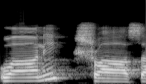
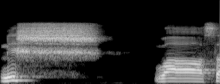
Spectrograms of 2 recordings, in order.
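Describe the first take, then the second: First: Slow, with a half-second gap between Vani and శ్వాస; pause between words. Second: నిశ్వాస stretched very slowly as one word, నిష్ leaning on శ్వాస; one long unbroken నిశ్వాస; joined, drawn out. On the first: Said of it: "ఒక అర second అట్లా ఆగుతాం". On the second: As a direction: glide నిశ్వాస together slowly without a break. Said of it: "ఇట్లా పలుకుతాం". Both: Shown as a demonstration.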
